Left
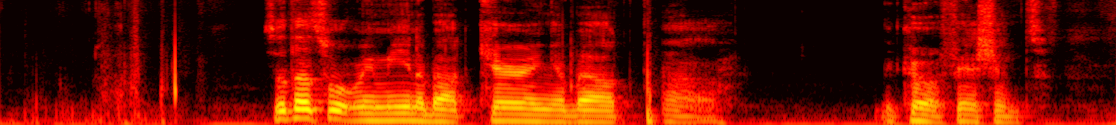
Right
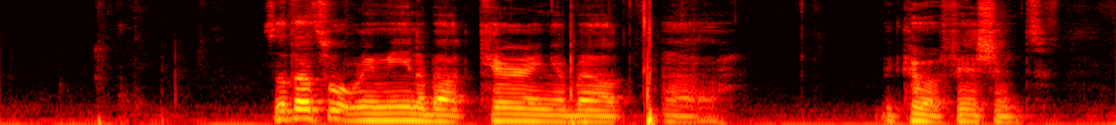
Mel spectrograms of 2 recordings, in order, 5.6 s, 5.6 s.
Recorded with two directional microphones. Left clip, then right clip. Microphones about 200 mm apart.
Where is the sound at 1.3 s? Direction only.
40° left (ahead or behind).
